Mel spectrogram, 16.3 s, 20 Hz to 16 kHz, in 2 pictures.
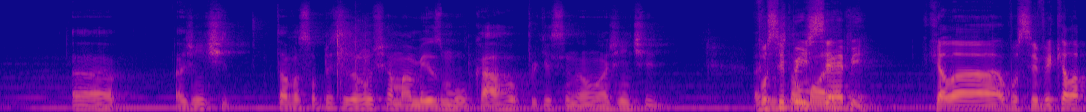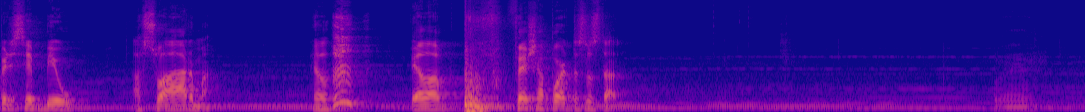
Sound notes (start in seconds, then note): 10.6 gasp; 11.6 poof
